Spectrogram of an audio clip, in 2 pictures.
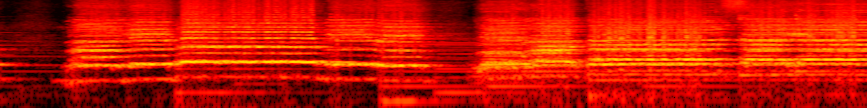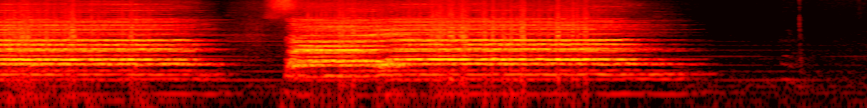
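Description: Mixed choir singing sustained chords in several parts, in phrases broken by brief pauses. The final chord is held and then released shortly before the end, closing the song.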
